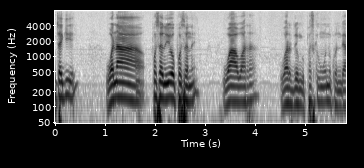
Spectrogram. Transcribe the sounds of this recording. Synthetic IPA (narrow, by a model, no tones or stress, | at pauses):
t͡ʃaɡije | wanapos̬anjoposane | wawaɾa | waɾdeŋɡupaskanwunikonde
